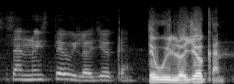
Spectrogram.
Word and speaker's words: San Luis Tehuiloyocan: de Luis te San Luis San Luis Puedes pronunciarlo San Luis teoa lo yocan vientos que está ubicado en dónde se encuentra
